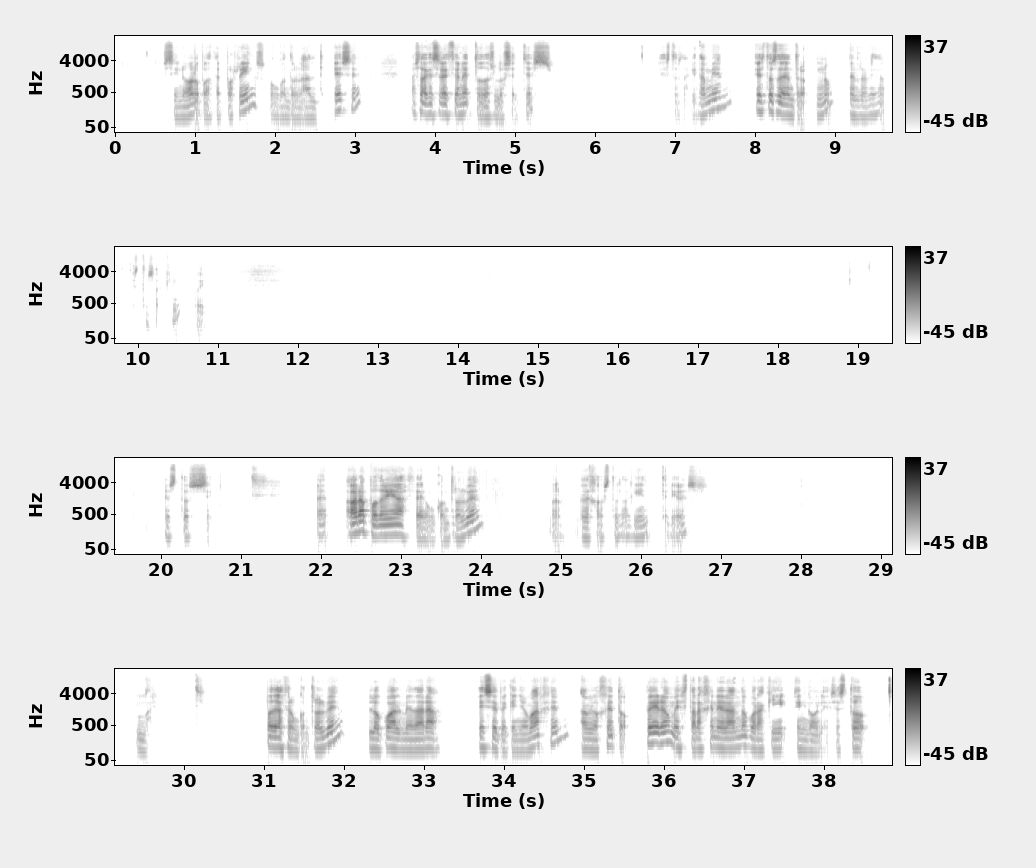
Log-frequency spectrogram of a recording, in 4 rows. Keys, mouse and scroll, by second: 0.1-1.6 middle drag, 1.6 ctrl+alt+shift+right click, 2.0 ctrl+alt+shift+right click, 2.8 ctrl+alt+shift+right click, 3.2 ctrl+alt+shift+right click, 3.9 ctrl+alt+shift+right click, 4.2 ctrl+alt+shift+right click, 4.8-6.2 middle drag, 6.2 ctrl+alt+shift+right click, 6.4 ctrl+alt+shift+right click, 7.2-8.3 middle drag, 8.3 ctrl+alt+shift+right click, 8.3 ctrl+alt+shift+right click, 9.2 ctrl+alt+shift+right click, 9.8 ctrl+shift+right click, 10.8 ctrl+alt+shift+right click, 11.4 ctrl+z, 11.6 ctrl+z, 12.5 shift+right click, 12.9 shift+right click, 13.5 shift+right click, 14.0 shift+right click, 14.4-15.3 middle drag, 15.3-15.8 scroll up 4, 15.8 shift+right click, 16.1 shift+right click, 16.6 shift+right click, 17.1 shift+right click, 17.7 shift+right click, 18.3-19.6 shift+right drag, 20.1-20.7 scroll down 4, 20.7-21.6 middle drag, 21.6-22.0 scroll up 3, 22.0-23.5 middle drag, 23.5 ctrl+b, 25.1-26.0 scroll up 4, 26.0 ctrl+alt+shift+right click, 26.3-26.9 scroll down 7, 26.9 middle click, 27.8 scroll up 2, 28.0 middle click, 28.6-29.0 scroll up 2, 29.0-29.4 scroll down 6, 29.4 middle click, 30.3-30.9 scroll up 2, 30.9-31.3 scroll up 1, 31.3 ctrl+b, 33.8-34.8 shift+middle drag, 34.8-35.4 scroll up 2, 35.4-36.2 scroll up 8, 38.0-38.8 scroll down 6.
